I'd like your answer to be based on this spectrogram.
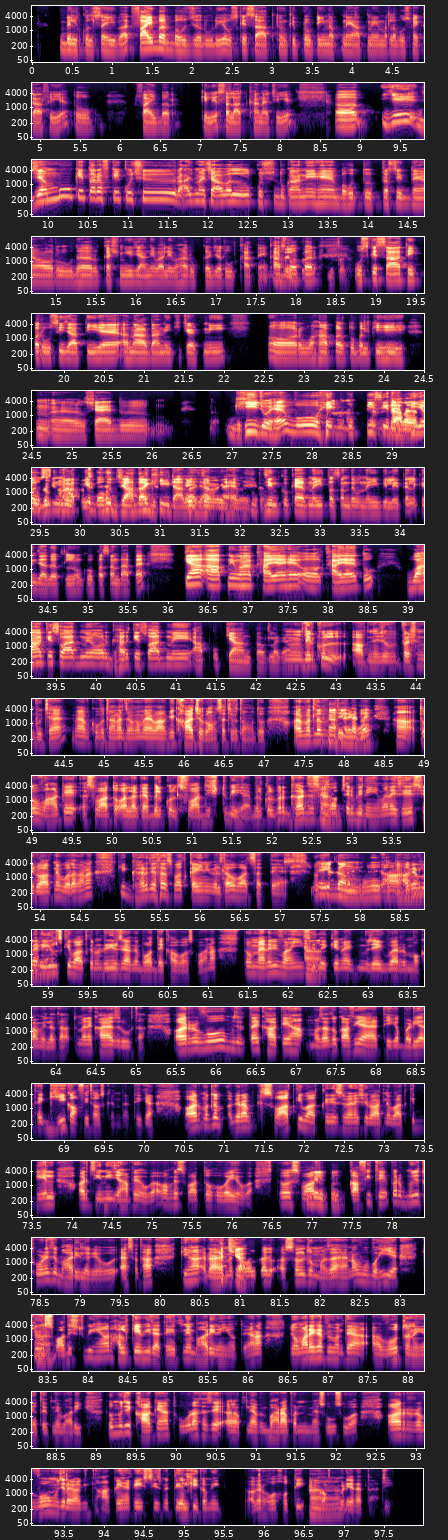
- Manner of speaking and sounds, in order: laughing while speaking: "एक कुप्पी-सी रहती है"; laughing while speaking: "ज़्यादा घी डाला जाता है"; chuckle; chuckle; in English: "रील्स"; in English: "रील्स"
- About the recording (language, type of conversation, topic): Hindi, podcast, आपका सबसे पसंदीदा घर जैसा खाना कौन सा है?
